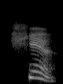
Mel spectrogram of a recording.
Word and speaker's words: chien: Chien. C-H-I-E-N, le chien. Chien. Okay. I can't, when I, You don't put the N on the end. There are a lot of chien, chien.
